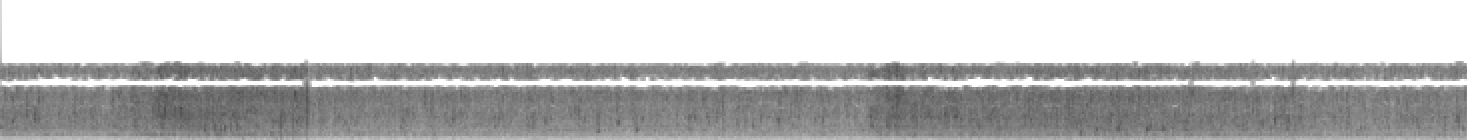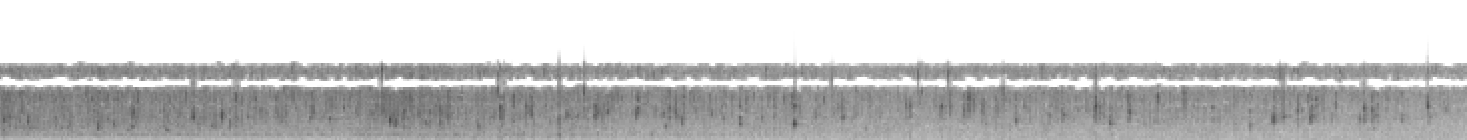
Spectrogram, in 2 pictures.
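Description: Cubes of tofu deep-frying in hot oil: a steady sizzle with crackles and pops that come more often in the second half.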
